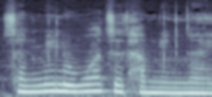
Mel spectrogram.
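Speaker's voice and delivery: usual speaking voice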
